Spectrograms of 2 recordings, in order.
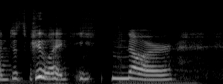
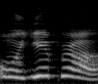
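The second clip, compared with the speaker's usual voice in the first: put-on Islander accent; 6 semitones higher, 6 dB louder than usual. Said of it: "they would have Islander accents 'cause they would be trying to copy".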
